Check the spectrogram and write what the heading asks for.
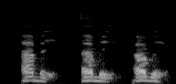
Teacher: আবে কলকলা শব্দের মাঝখানে হালকা করে উচ্চারণ হবে কলকলাটা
